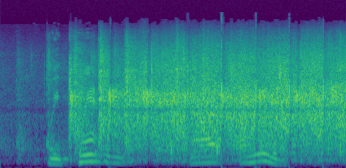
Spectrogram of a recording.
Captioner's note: applause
